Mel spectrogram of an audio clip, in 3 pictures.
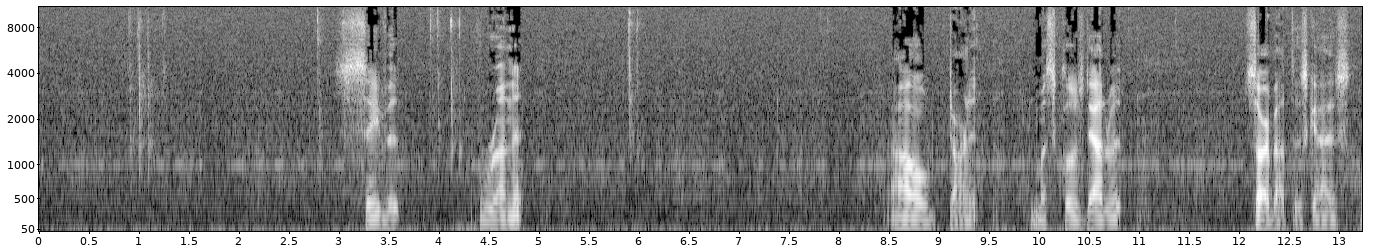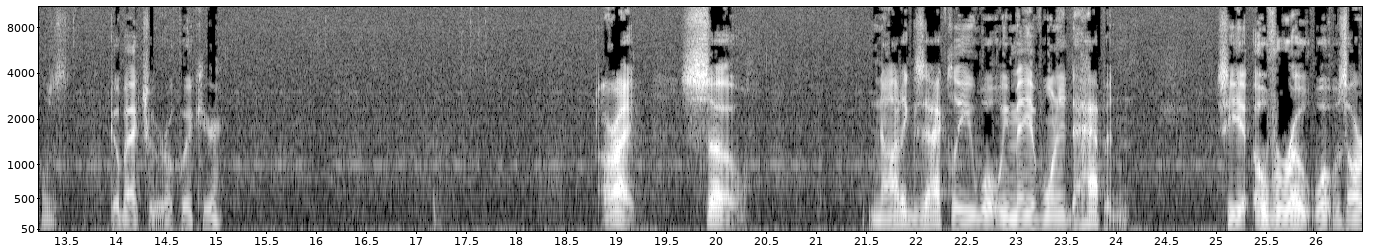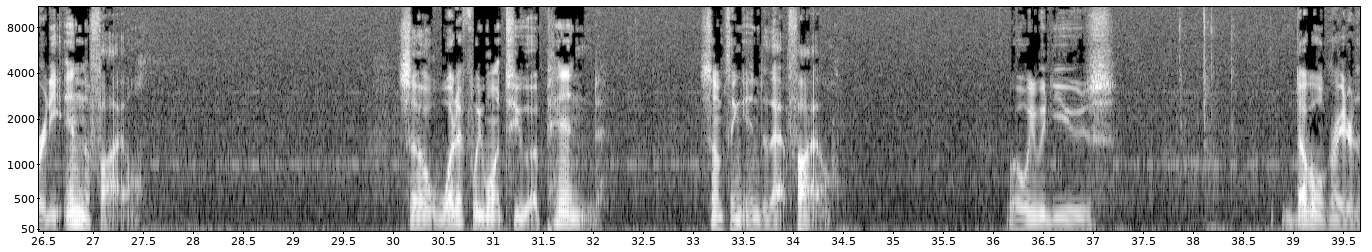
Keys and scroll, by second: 0.9 shift+5, 2.9 ctrl+s, 4.0 ctrl+shift+z, 5.8 f, 38.0 shift+..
